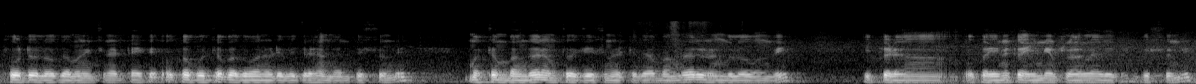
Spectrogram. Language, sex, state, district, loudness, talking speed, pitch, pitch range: Telugu, male, Karnataka, Bellary, -18 LUFS, 95 wpm, 95 Hz, 95-100 Hz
